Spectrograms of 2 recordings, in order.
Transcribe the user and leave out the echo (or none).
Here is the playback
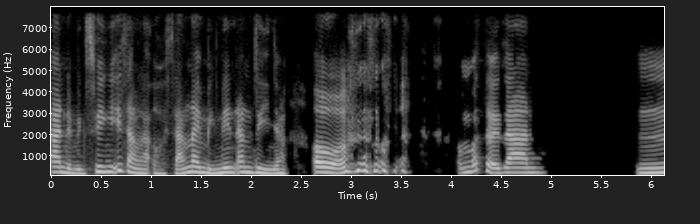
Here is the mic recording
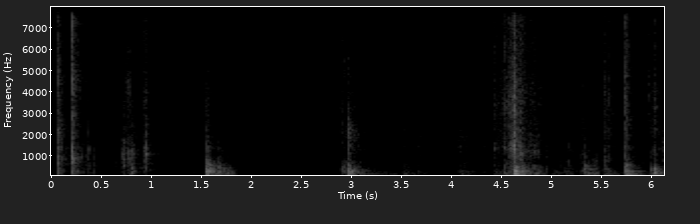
none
